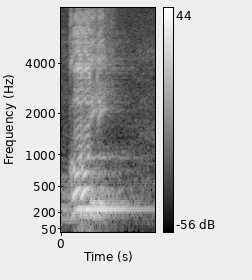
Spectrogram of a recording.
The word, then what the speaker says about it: Godi: So now they've coined a term in Urdu, which rhymes with Modi, which goes Godi.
